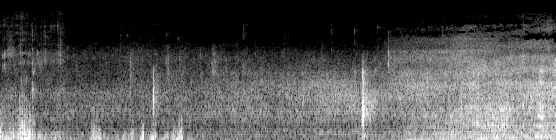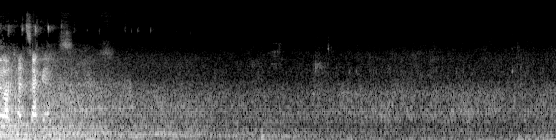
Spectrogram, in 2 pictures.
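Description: Water trickles into a cup.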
